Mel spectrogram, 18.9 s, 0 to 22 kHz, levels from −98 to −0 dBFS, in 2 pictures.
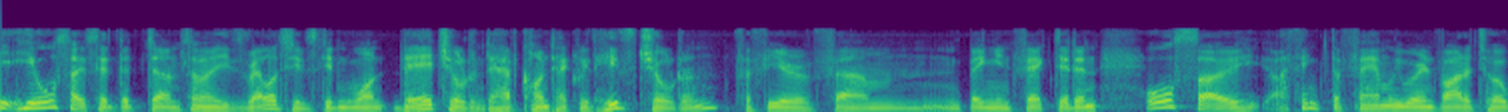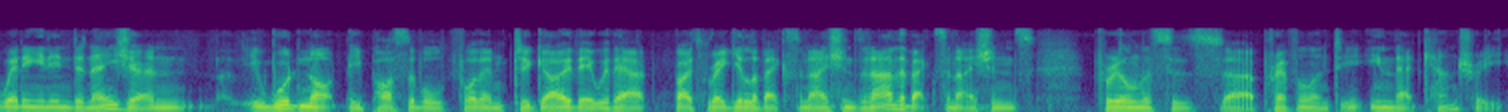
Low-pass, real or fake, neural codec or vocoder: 7.2 kHz; fake; vocoder, 44.1 kHz, 128 mel bands every 512 samples, BigVGAN v2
